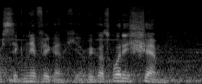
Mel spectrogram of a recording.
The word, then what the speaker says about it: Shem: How do you say Shem in Hebrew, in English? What is the name? Shem. It's Sem. That's why we are Semites. Okay? Because we are descendants of Shem, Semites.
